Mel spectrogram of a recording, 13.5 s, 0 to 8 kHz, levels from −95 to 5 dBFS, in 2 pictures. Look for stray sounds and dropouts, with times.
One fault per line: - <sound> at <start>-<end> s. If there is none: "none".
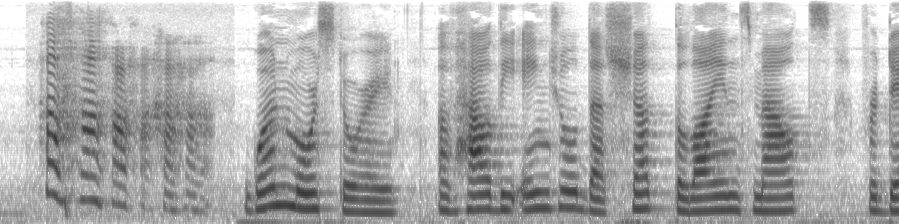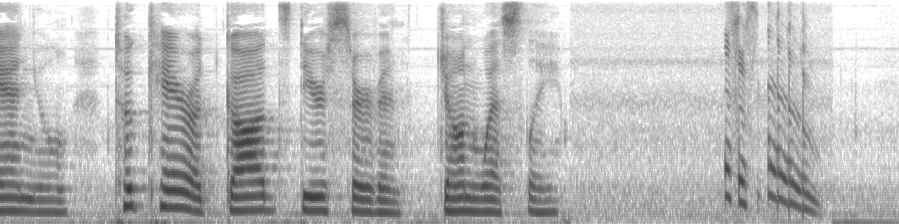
- laugh at 0.3-1.6 s
- chirp at 12.2-13.0 s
